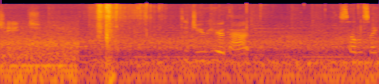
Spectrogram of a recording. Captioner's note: leaves rustling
